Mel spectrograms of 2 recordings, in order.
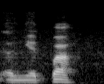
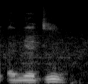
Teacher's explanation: You are having a rising tone on top of the Anyed. But when you don't have a rising tone, that is a singular. So it will be Anyedu instead of Anyedba.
